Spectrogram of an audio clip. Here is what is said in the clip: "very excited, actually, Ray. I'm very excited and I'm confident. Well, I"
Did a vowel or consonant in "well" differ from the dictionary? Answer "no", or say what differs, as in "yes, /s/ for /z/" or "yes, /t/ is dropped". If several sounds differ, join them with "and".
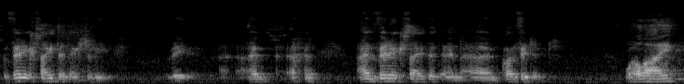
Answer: yes, /w/ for /l/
